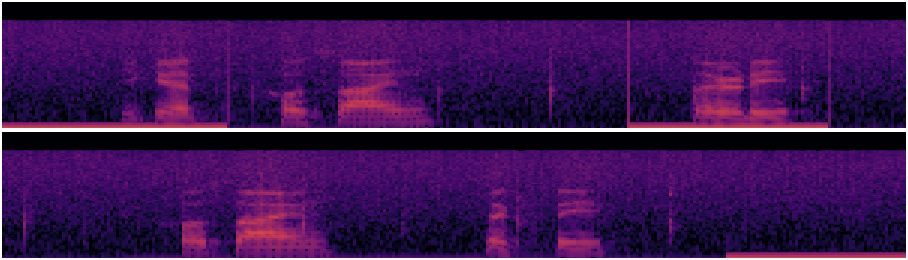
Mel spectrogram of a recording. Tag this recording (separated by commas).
Speech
